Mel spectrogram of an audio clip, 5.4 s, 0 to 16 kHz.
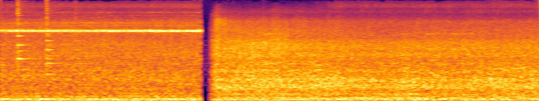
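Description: Thai 3rd-class railway coach running, heard from inside with the windows open: a steady low rumble of the train in motion. A thin high whine sits over it at first, and the sound cuts out abruptly for a moment about two seconds in before the rumble resumes.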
